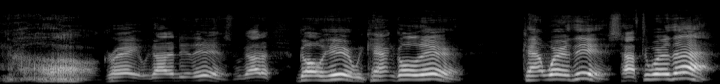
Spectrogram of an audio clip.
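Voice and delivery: groan, then complain through a list of rules; grudging, bummed. Acted. Preacher mimics believer resenting holy living, griping. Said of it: "a drag or a bummer".

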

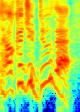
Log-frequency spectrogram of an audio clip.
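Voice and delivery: lightly hammed-up scandalised question; mock-shocked critic. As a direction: act appalled at a parent's cruelty. Imitates listeners shocked at his parenting.

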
